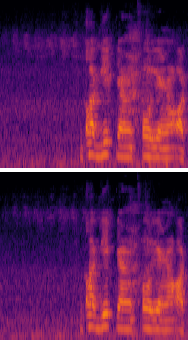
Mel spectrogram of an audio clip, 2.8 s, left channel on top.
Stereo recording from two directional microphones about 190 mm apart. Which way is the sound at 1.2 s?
15° right (ahead or behind).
